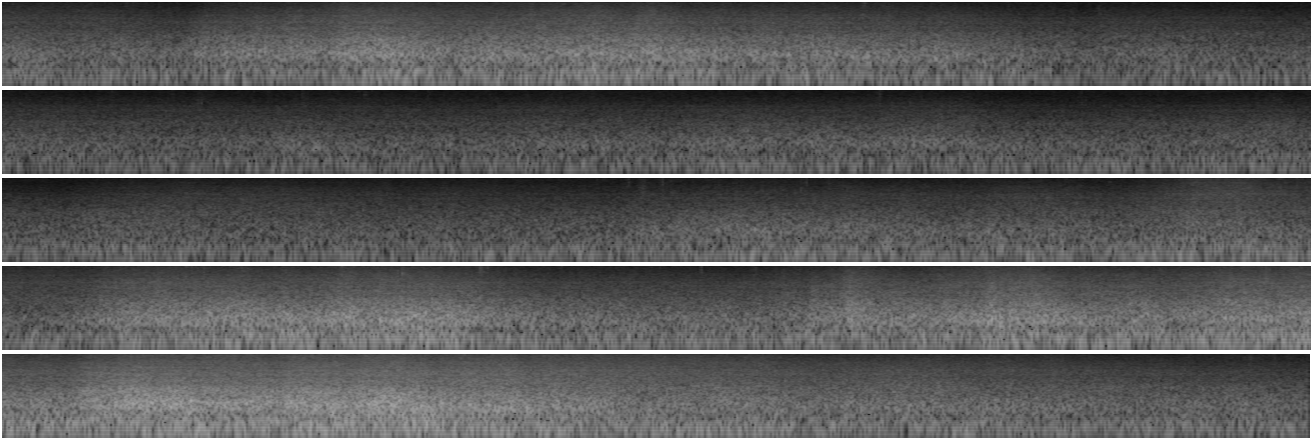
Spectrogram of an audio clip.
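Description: Sea waves washing in and drawing back in slow swells, with wind on the microphone; the surf is louder near the start and builds again in the last third.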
